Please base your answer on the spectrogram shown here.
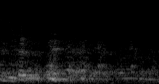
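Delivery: light laugh trailing away; real short laugh. Real, not acted. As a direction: let a small laugh out. Laughs at own modest opener.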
